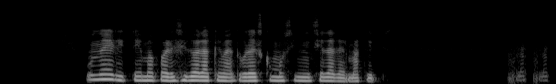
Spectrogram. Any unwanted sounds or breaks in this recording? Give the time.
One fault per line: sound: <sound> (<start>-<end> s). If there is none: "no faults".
sound: laugh (5.1-5.5 s)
